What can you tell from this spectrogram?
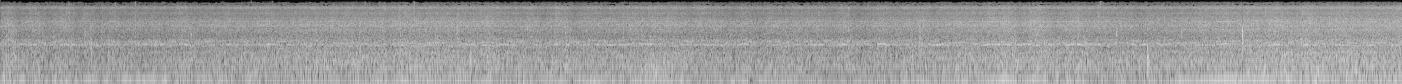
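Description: Multirotor drone propellers whining steadily, the pitch wavering slightly as the throttle changes, over a low rumble; the low hum grows stronger near the end.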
